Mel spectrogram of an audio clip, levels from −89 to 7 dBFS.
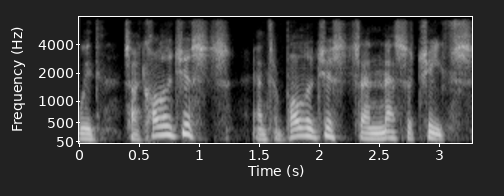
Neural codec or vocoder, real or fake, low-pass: codec, 16 kHz, 8 kbps, FreqCodec, smaller model; fake; 7.2 kHz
